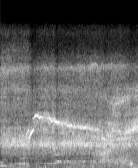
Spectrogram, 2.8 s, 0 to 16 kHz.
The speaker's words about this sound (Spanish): Jet se precipita hacia el mar cada vez a mayor velocidad. Es como un proyectil que cae en ángulo de 90 grados.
